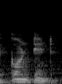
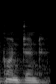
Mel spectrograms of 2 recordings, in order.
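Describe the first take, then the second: First: कंटेंट said kon-TENT, stress on the second syllable; content as in happy. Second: कंटेंट said KON-tent, stress on the first syllable; content as in material. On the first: Teacher to students showing the word for satisfied, stress on TENT. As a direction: say कंटेंट with the weight on TENT, ending low. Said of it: "ये भैया कंटेंटमेंट की feeling आ रखी है". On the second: Teacher to students showing the word for study material, stress on KON. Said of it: "ये जो हम पढ़ रहे हैं सब ये कंटेंट". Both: Shown as a demonstration.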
